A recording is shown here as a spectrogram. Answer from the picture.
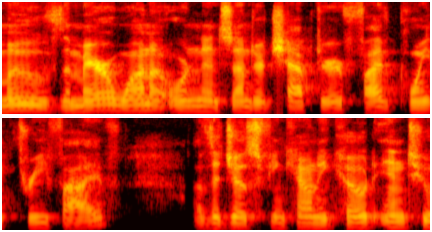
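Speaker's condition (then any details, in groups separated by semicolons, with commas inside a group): No condition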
